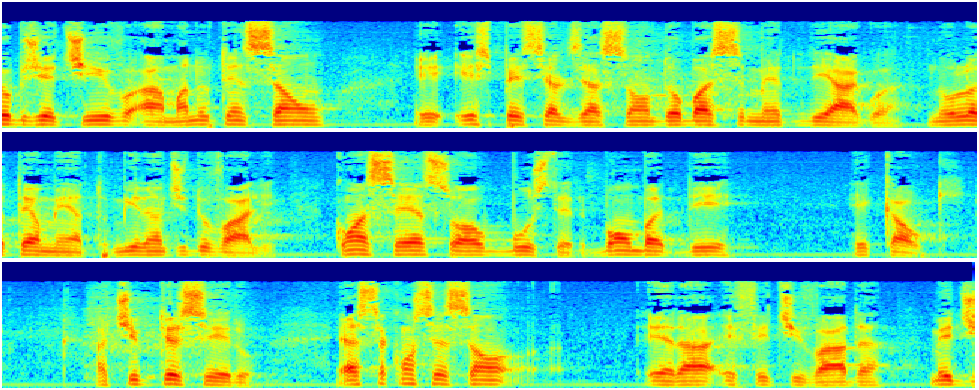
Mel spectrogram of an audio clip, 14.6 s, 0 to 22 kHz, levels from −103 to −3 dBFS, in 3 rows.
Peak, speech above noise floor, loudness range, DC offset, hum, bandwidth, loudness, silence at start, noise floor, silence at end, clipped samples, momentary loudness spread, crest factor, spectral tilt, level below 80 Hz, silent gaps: 0 dBFS; 31 dB; 3 LU; under 0.1%; none; 12 kHz; -18 LUFS; 0 s; -50 dBFS; 0 s; under 0.1%; 12 LU; 20 dB; -2.5 dB/octave; -54 dBFS; none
